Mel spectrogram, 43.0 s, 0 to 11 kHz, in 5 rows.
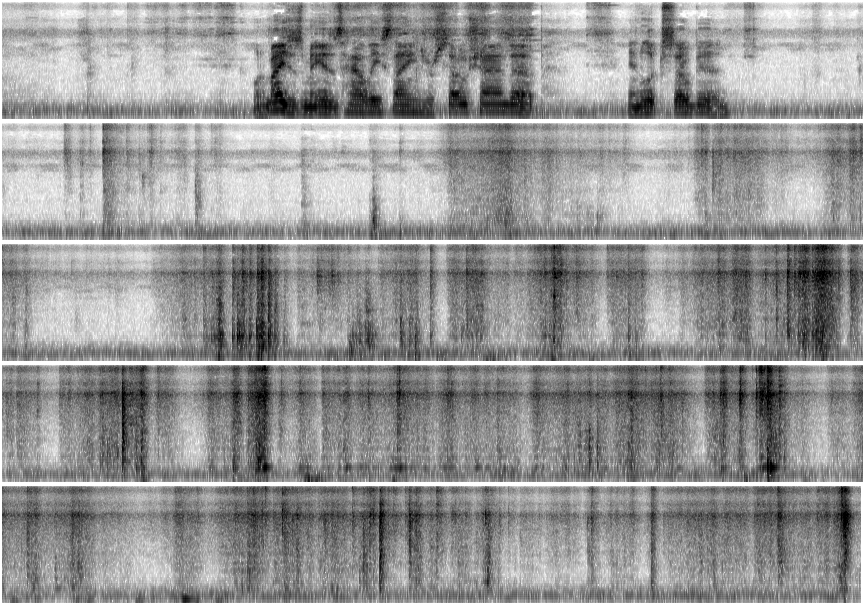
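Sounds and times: bubble wrap crinkling: 0:18.9 - 0:43.0.

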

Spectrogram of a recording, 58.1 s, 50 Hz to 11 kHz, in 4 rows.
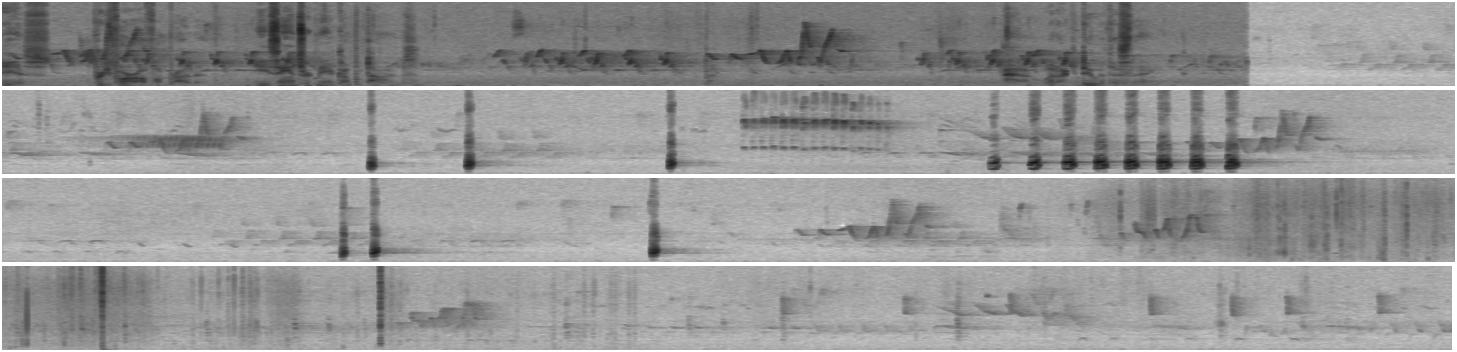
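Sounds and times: songbird chirps: 0:00.0 - 0:58.0
turkey call yelps: 0:24.9 - 0:27.0, 0:35.6 - 0:35.9.

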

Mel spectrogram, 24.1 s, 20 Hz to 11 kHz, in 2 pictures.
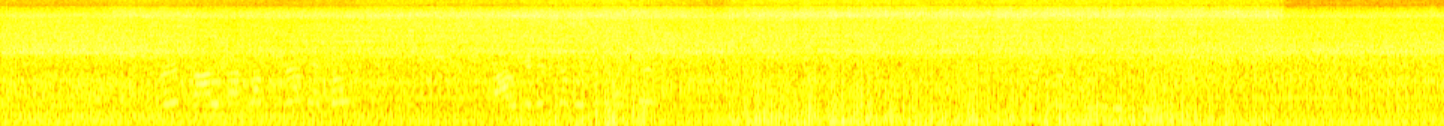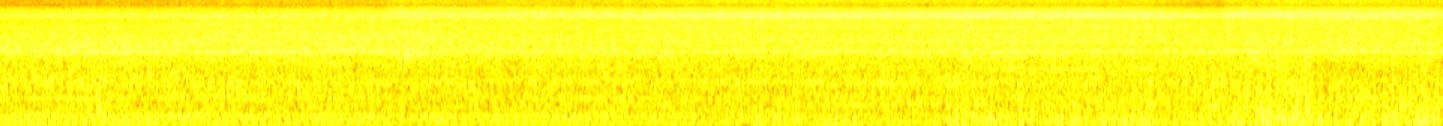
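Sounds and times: sawmill saw cutting log: 0:00.0 - 0:24.0.

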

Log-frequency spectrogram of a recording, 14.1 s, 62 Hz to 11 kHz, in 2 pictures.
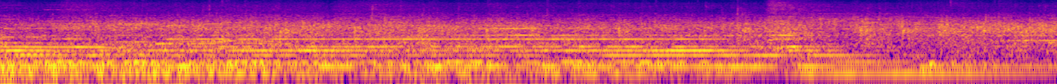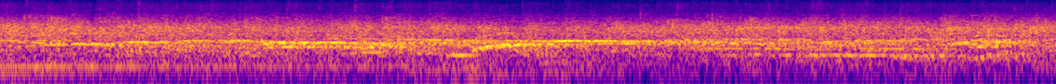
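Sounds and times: band's held final chord: 0:00.0 - 0:07.8
audience applauding: 0:00.0 - 0:14.0.

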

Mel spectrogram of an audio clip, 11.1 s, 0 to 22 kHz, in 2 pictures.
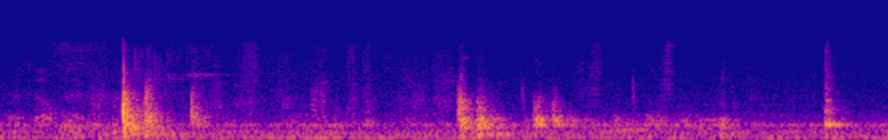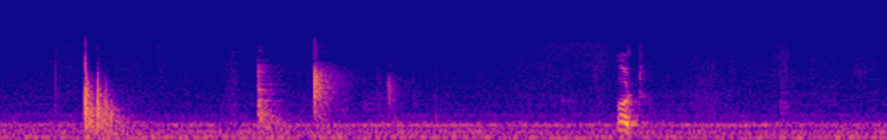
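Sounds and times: steady low hum: 0:00.0 - 0:11.0
billiard balls knocking: 0:00.7 - 0:01.4, 0:02.8 - 0:05.4, 0:06.0 - 0:06.5, 0:07.1 - 0:08.2.

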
